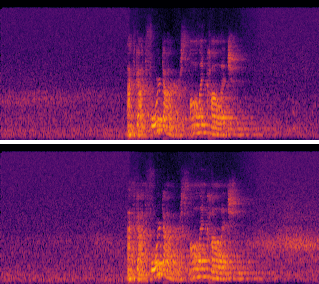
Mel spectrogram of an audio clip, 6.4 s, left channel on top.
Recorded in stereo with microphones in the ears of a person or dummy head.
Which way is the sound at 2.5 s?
20° left (ahead or behind).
